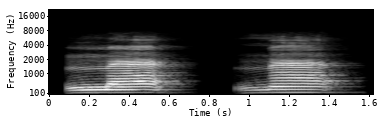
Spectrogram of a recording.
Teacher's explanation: Jadi sambil mengatupkan kedua bibir, ada juga yang bagian ke hidungnya. Ada gunnahnya dari hidung. · jadi dua makhrajnya, satu di bibir, satu di khaysyu. Satu di syafatan, satu di khaysyu. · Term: mim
